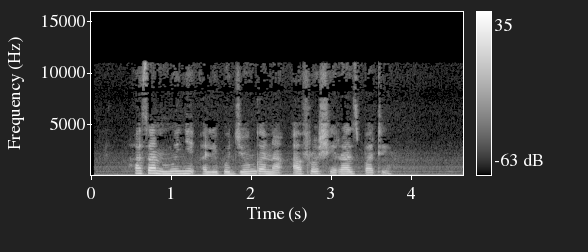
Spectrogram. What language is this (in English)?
Swahili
